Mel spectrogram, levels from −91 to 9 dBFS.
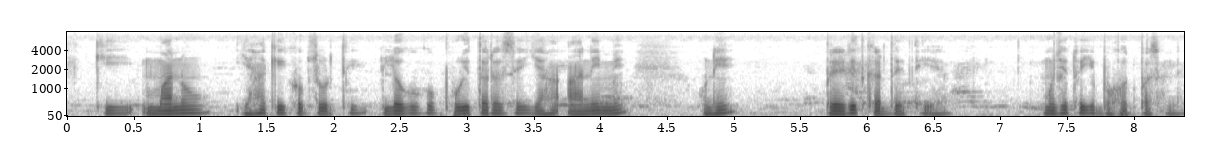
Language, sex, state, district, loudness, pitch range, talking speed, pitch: Hindi, male, Jharkhand, Sahebganj, -31 LUFS, 105-120 Hz, 170 wpm, 110 Hz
